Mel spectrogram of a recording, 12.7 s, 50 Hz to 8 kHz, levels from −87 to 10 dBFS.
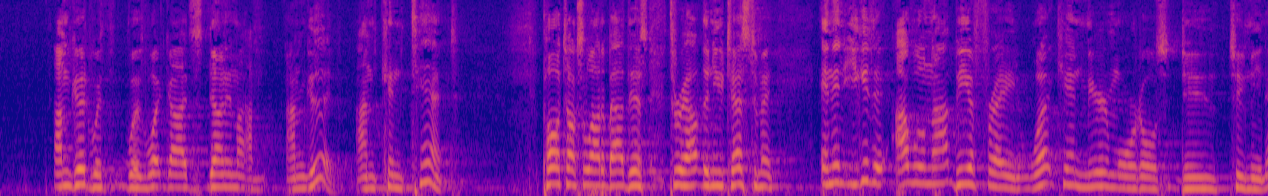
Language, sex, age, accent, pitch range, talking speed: English, male, 40-59, American, 180-215 Hz, 200 wpm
